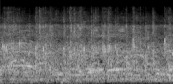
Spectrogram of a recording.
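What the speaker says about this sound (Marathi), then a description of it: "मित्रांनो टाळ्या झाल्या पाहिजे" Spectators at a village kabaddi tournament match clap for a raid, a brief burst of loud, close applause mixed with crowd noise that lasts under two seconds.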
